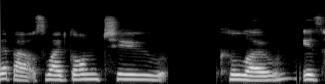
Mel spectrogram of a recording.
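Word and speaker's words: Köln: in English and then in German they say call it home like K and then O with the two dots on top and then L N.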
